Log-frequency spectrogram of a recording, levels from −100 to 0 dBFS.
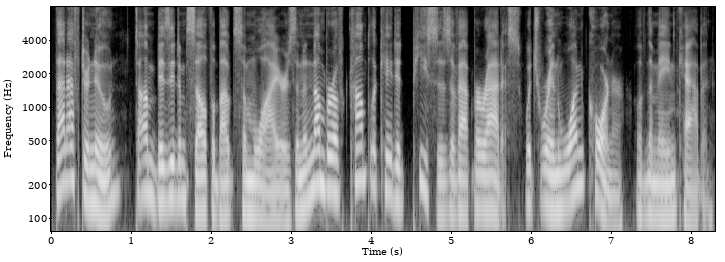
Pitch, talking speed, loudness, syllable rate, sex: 135 Hz, 180 wpm, -18 LUFS, 5.5 syllables/s, male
